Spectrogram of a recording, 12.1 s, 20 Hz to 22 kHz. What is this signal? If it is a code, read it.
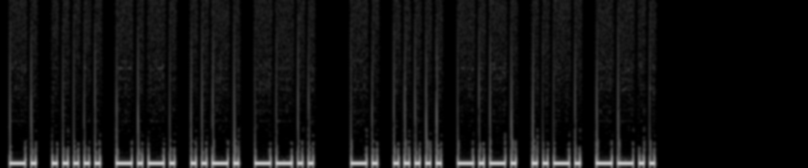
Morse code, heard as a keyed tone, about 15 wpm, 700 Hz. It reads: N5CFZ N5CFZ
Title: USA Call Signs Repeated 2x 15wpm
